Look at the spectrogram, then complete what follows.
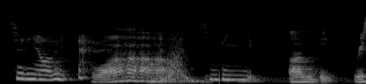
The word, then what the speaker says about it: Thierry Henry: We say Thierry Andy. 難しい. The 日本人も French are the most difficult maybe. Do you think? For Japanese? Yes. It's hard to pronounce R the most.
